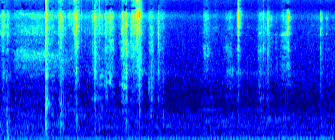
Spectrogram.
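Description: Paper pages of an oracle card guidebook being leafed through: a scatter of soft rustles and light taps over a faint steady low hum.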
